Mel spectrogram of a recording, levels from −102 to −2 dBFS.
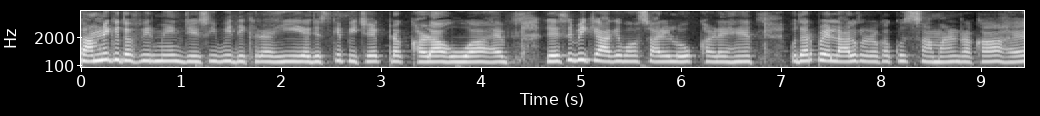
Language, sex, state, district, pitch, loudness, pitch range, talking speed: Hindi, male, Bihar, West Champaran, 270 Hz, -16 LUFS, 260-285 Hz, 210 wpm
